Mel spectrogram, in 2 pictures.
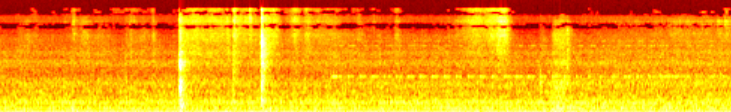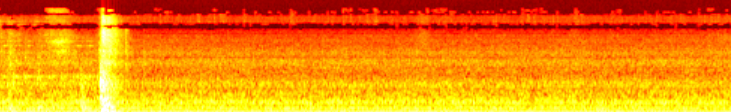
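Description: Inside a Vienna S-Bahn train carriage while the train is running: a steady low hum and rumble, with a few short knocks and one louder thump about eight seconds in.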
